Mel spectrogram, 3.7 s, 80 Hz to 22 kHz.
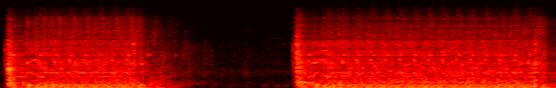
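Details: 1990 Sea-Doo GT, 587cc, during spark check: two bursts of steady starter cranking with a gap between, engine never catches or fires; no spark found from the ignition.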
